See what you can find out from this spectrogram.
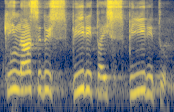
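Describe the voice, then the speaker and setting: A man's voice: sits high, flat delivery, normal speed, sharp tone. A male pastor with a Brazilian accent, preaching a sermon in a loose, conversational way and acting out the voices he quotes. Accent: Brazilian Portuguese. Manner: conversational, acts out quoted voices, laughs at his own points.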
